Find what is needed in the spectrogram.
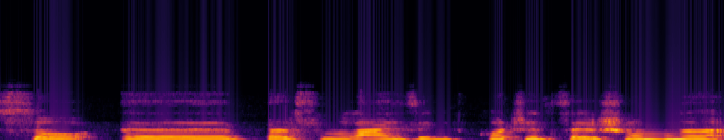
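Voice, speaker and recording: Speaking very slowly in an Italian accent, a woman keeps a medium pitch. Her intonation stays fairly even. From Italy, Rome. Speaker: vocal coach. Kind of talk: reading aloud. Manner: halting.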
